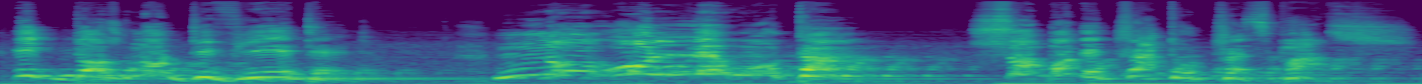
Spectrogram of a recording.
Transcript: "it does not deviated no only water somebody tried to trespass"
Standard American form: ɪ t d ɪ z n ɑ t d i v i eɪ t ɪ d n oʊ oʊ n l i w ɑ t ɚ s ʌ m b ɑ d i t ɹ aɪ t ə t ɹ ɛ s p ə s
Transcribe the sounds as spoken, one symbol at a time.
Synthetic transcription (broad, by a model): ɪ t d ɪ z n ɑ t d i v i eɪ t ɪ d n oʊ oʊ n l i w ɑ t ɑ s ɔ m b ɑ d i t ɹ aɪ t ə t ɹ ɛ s p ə s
